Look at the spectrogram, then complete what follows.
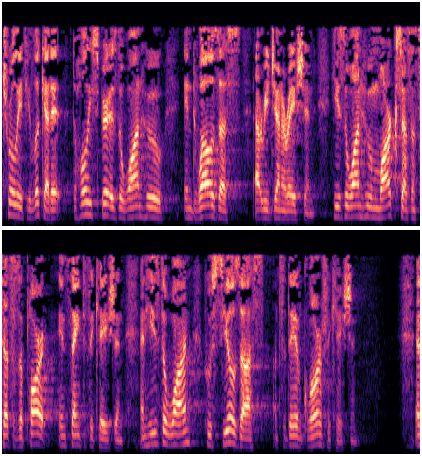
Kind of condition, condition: setting, large echoing room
